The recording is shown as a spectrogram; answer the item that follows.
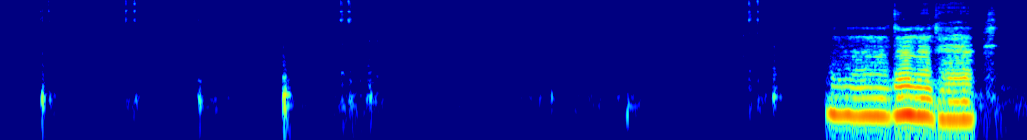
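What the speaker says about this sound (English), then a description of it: "Don't mind the clicking." Sparse, sharp clicks sound one at a time at irregular intervals, close and quiet. A short burst of speech follows near the end.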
